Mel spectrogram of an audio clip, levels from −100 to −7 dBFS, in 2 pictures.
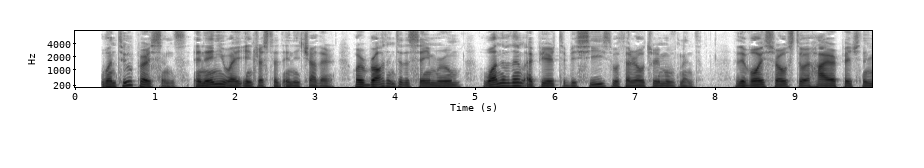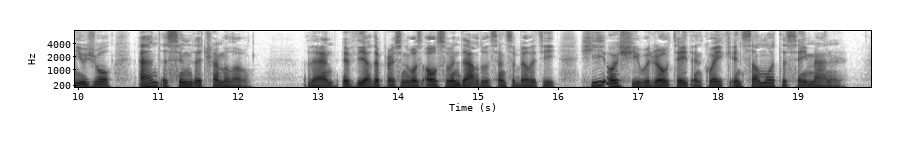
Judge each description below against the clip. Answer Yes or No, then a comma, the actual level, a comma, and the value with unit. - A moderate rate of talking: Yes, average, 185 wpm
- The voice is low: Yes, low, 100 Hz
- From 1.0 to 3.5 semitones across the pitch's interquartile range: No, average, 4.0 semitones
